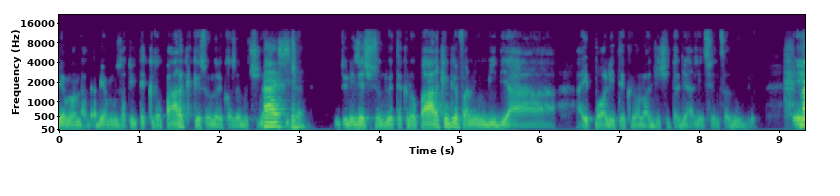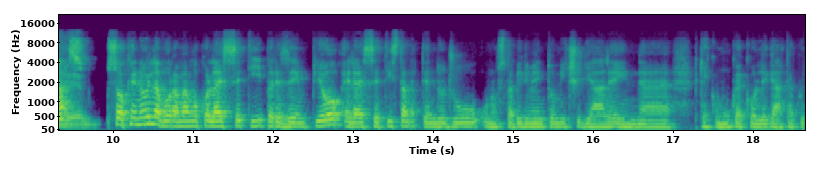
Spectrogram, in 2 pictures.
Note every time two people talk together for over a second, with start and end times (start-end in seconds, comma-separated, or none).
none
